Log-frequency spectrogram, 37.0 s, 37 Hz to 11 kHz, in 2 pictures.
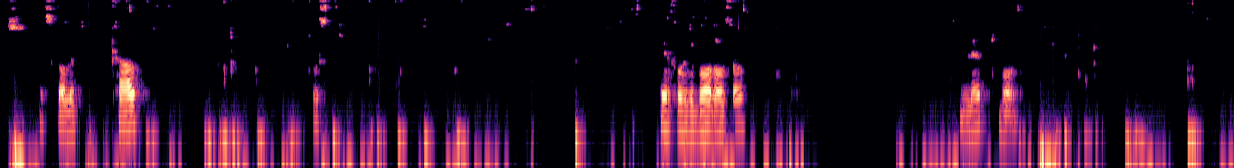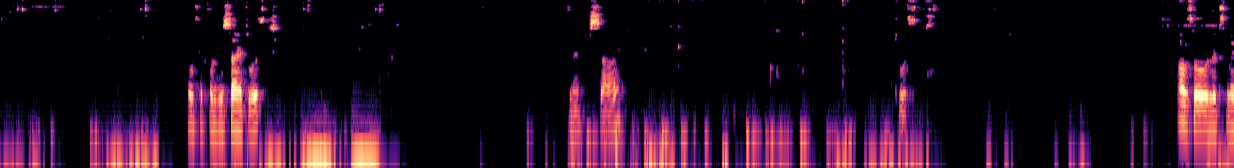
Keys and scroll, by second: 3.5-6.8 typing, 15.9-16.9 typing, 17.8 Return, 28.4-31.4 typing.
